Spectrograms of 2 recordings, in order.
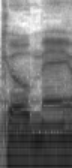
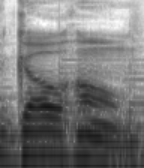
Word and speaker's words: Gome: earlier, because I think I said Go Me or Go Me because it's spelled Gome. But like if you look at the logo, it literally has like a house, like a home, and so it's supposed to be like a go home.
